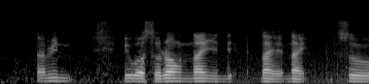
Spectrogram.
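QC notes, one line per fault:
0.00–2.25 s, overdone noise removal: the denoiser is set far too hard, clamping individual frequency bands whenever they sit near its noise estimate. The room noise, about 25 dB under the speech, drops and breaks up into twinkly specks.
0.41–0.46 s, short concealed packet loss: roughly 20 ms of audio never reached the decoder, so the receiver extended the previous sound for about 26 ms and blended back in. You hear it as a quick smear or wobble, and a short consonant may vanish.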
